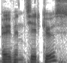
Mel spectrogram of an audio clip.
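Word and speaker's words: Øyvind Kirkhus: Can you give us the proper pronunciation? Øyvind Kirkus.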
